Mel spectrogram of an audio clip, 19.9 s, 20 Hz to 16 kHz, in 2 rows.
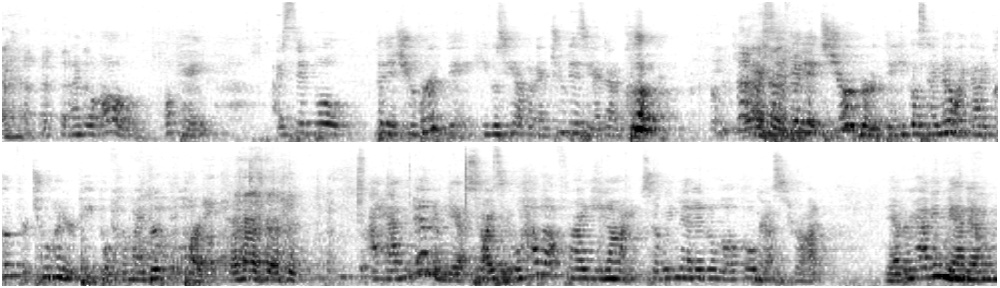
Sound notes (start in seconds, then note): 11.0 laughter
